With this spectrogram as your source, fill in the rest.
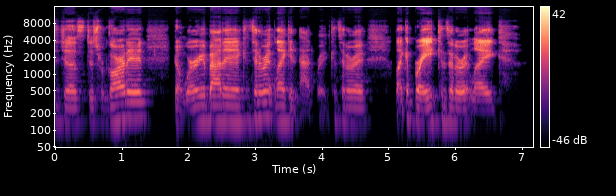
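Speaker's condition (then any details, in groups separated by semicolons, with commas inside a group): No condition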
